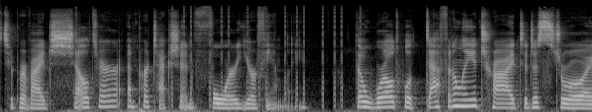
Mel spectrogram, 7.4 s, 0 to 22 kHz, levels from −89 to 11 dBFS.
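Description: GSM signalling bursts run from 2.14 to 4.51 s in this speech clip: a galloping dit-dit-dit of short 217 Hz buzzes, roughly 10 dB below the speech. A nearby 2G phone signalling the network is emitting radio bursts that the audio circuitry rectifies into audible buzzes.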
